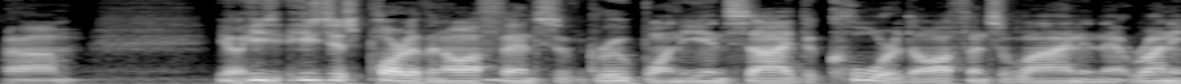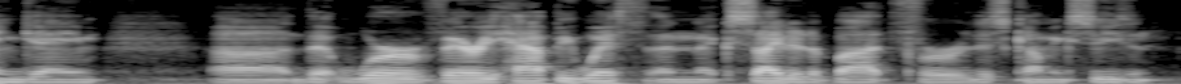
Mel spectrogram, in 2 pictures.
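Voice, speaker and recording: A man with a very deep voice and an American accent answers reporters' questions on a media call. He is a football head coach, and he phrases his answers in a measured, hesitant way. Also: fairly even intonation.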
